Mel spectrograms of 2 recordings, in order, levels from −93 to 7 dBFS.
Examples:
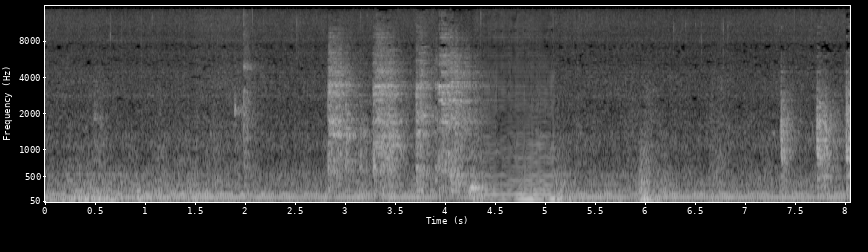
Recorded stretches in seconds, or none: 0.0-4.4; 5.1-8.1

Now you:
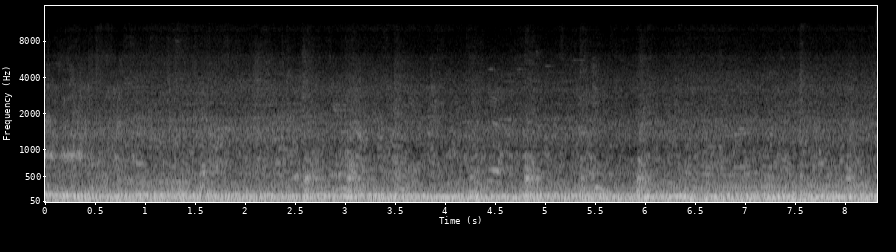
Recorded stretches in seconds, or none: 0.8-8.3

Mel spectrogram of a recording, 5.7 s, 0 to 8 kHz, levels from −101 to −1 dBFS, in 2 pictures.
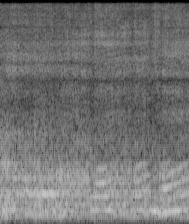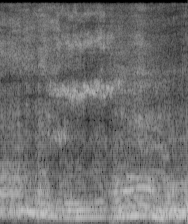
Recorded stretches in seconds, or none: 0.0-4.0; 5.1-5.7

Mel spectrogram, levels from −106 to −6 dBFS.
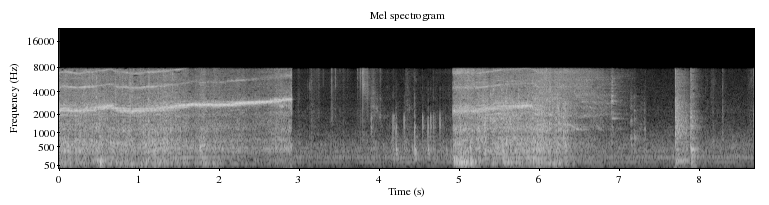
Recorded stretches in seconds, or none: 0.0-2.5; 4.2-4.7; 5.2-6.0; 6.8-8.7

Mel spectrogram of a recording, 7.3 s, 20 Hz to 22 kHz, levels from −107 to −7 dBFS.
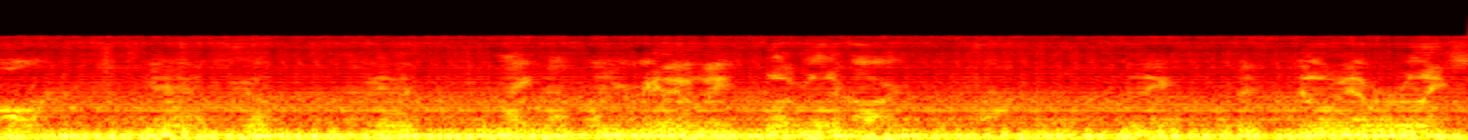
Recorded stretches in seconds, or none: none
